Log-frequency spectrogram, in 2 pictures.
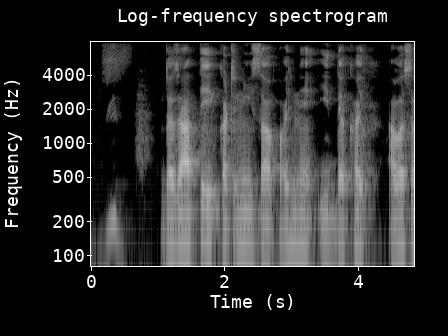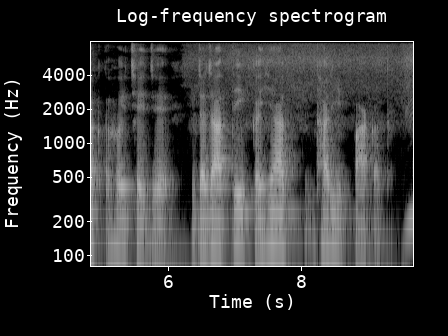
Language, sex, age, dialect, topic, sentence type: Maithili, male, 18-24, Southern/Standard, agriculture, statement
